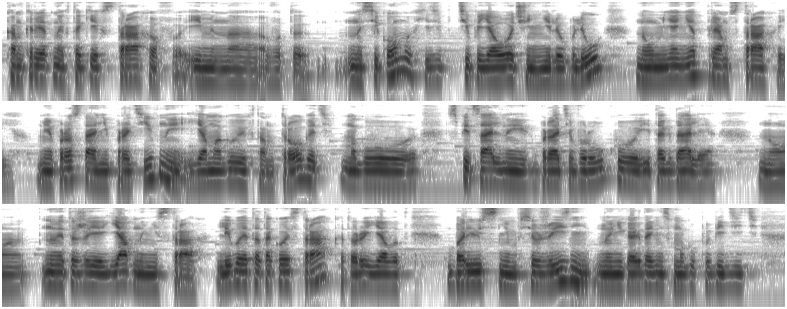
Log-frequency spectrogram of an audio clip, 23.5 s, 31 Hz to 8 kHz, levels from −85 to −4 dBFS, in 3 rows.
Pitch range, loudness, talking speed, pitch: 100-110 Hz, -24 LUFS, 155 wpm, 100 Hz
